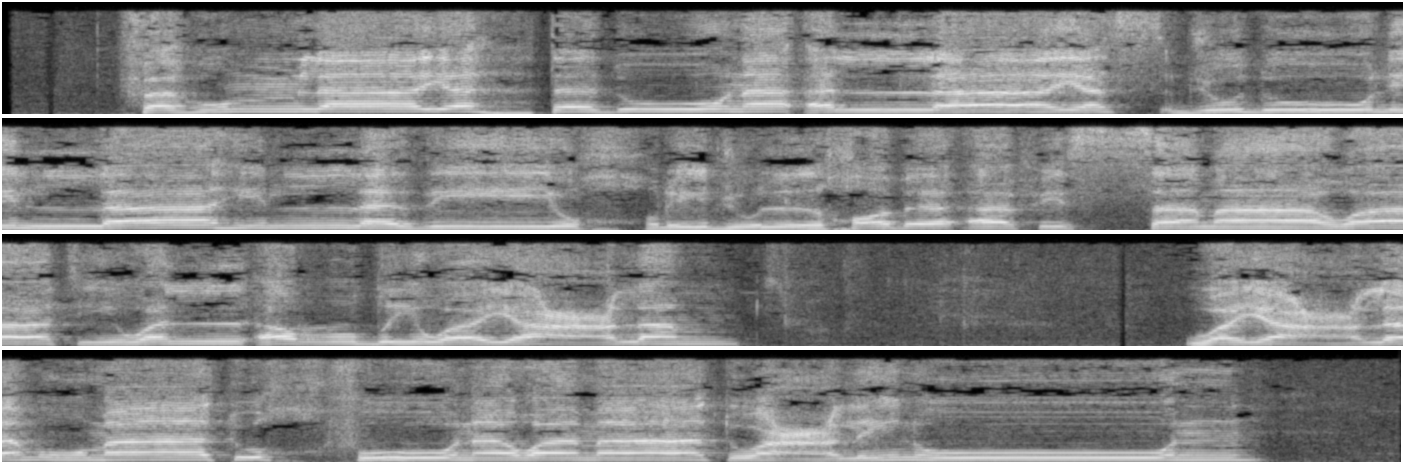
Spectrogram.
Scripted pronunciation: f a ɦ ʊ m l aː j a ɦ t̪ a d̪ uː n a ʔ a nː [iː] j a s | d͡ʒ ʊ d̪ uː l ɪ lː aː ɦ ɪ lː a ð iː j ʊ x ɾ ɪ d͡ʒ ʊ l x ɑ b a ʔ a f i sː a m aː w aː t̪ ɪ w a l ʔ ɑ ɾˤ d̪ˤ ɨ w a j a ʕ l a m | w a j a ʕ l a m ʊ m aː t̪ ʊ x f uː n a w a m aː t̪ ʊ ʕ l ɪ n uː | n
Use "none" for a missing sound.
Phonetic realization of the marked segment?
aː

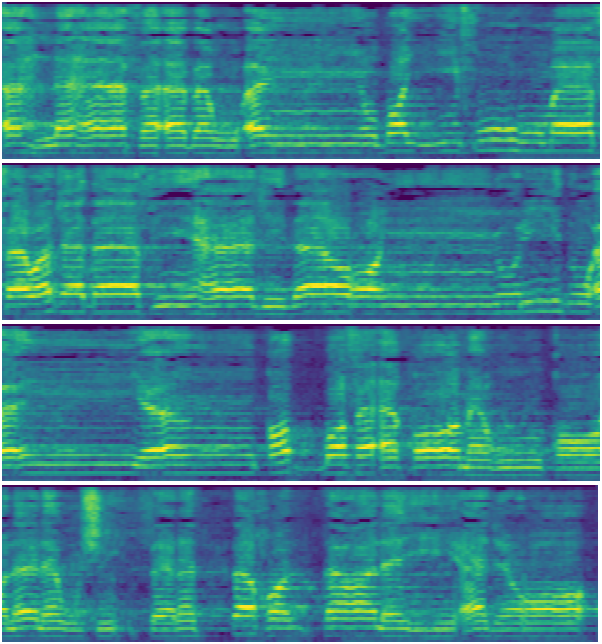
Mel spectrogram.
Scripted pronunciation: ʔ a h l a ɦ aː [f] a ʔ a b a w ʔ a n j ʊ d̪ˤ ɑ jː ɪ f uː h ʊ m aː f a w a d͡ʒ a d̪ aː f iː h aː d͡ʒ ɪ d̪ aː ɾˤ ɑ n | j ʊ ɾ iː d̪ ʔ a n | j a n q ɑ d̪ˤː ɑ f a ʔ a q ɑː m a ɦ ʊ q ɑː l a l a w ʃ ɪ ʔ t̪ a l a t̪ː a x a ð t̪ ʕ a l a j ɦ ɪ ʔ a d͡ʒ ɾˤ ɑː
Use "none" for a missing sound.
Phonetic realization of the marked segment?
f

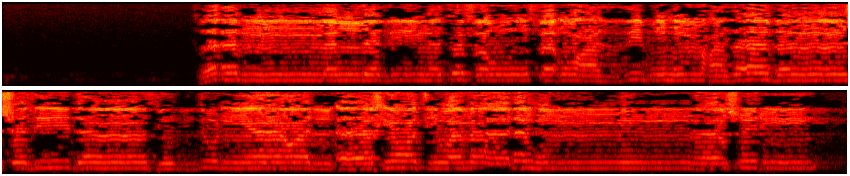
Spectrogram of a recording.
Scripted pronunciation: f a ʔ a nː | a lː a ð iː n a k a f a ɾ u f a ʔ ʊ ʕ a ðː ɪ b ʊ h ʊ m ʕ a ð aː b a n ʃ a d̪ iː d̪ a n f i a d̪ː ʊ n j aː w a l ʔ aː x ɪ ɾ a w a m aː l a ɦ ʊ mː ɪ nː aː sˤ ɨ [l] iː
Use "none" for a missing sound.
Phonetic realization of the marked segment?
ɾ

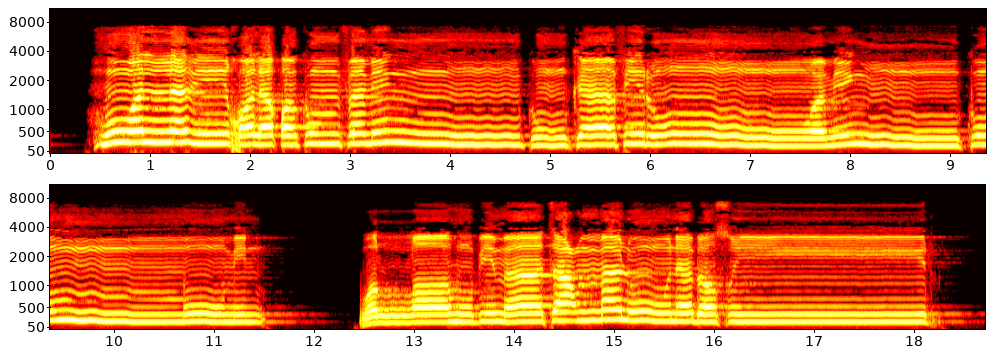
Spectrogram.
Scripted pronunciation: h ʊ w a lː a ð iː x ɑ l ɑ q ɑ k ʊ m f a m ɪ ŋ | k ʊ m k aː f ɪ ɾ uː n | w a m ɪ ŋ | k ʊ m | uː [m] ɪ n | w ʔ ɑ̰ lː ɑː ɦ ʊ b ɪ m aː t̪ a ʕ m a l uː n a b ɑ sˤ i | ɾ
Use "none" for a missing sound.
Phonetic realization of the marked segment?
m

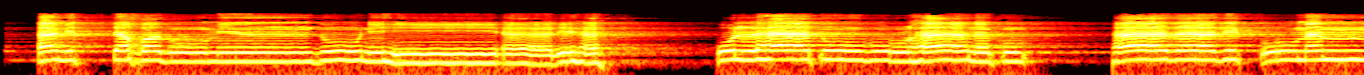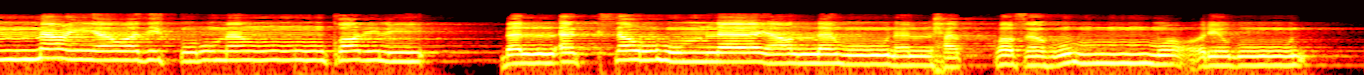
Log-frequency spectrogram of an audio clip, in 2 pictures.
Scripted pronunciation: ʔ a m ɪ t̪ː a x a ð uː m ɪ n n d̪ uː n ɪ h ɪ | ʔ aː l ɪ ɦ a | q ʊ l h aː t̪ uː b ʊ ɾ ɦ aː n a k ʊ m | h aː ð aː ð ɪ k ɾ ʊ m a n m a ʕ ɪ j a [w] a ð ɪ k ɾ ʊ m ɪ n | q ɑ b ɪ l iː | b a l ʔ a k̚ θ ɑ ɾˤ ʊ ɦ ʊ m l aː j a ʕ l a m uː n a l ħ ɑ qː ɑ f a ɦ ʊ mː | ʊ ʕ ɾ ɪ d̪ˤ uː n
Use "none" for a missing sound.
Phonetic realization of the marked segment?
w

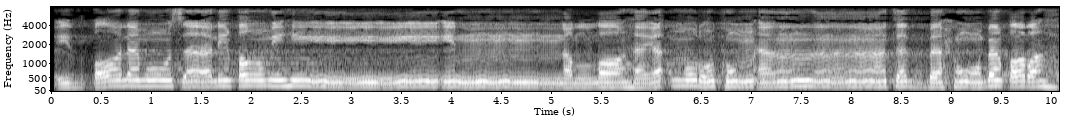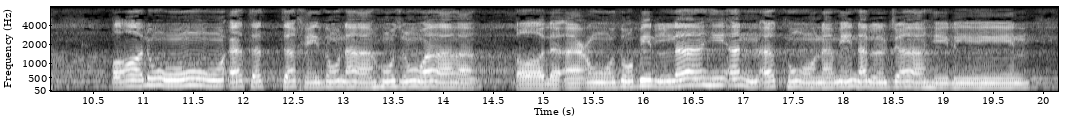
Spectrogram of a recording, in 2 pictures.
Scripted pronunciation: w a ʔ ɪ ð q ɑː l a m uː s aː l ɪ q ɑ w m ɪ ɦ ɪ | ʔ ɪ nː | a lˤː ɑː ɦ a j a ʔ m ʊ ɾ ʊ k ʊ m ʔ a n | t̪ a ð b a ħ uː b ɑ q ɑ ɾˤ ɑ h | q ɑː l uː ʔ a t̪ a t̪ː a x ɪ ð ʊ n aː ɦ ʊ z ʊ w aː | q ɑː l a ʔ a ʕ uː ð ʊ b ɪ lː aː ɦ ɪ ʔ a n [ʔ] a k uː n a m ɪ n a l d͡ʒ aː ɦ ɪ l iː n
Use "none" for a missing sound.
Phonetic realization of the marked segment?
ʔ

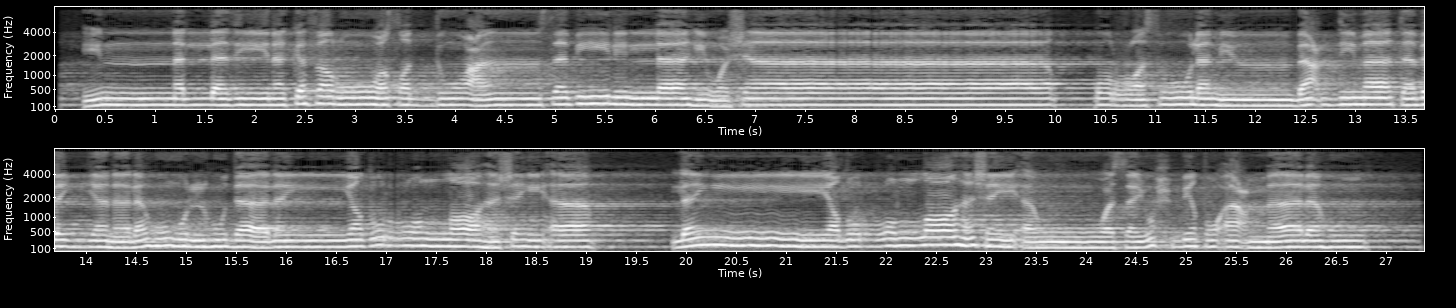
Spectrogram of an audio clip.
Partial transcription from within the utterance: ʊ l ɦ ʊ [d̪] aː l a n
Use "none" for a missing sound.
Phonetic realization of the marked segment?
d̪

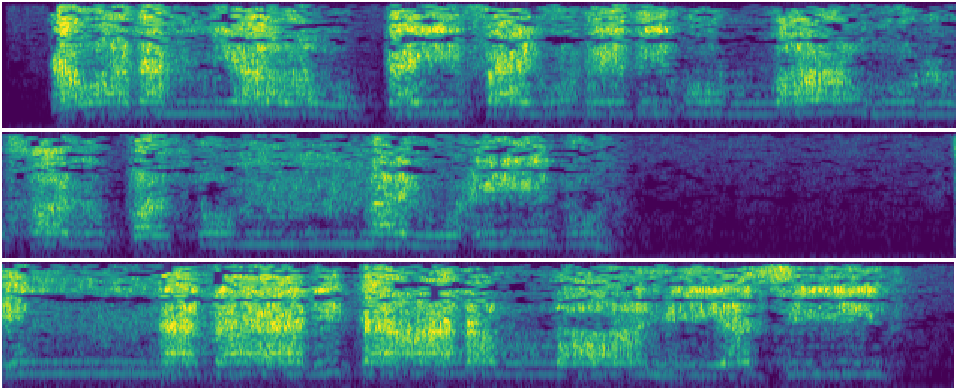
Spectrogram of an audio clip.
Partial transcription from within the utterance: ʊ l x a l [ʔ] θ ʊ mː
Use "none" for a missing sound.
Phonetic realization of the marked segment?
q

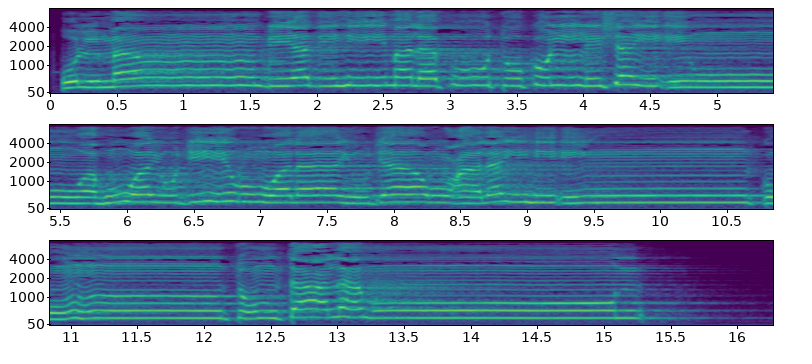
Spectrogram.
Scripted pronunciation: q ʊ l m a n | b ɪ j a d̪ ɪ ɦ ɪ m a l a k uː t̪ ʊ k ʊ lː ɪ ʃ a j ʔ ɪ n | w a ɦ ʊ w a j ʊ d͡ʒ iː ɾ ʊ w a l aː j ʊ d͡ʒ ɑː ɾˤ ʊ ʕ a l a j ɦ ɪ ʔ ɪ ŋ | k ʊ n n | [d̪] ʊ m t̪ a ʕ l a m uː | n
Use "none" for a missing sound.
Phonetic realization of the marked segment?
t̪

